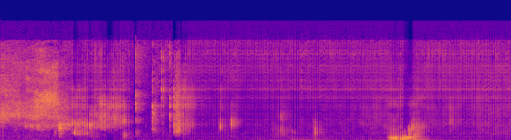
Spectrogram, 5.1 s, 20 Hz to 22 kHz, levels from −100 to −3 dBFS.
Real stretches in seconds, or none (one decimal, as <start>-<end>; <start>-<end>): 0.0-0.7; 1.3-1.8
